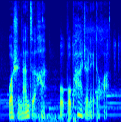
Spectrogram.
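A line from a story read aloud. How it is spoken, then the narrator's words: Fearful muttering. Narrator (Chinese): 我也挺害怕的，就嘴里嘟囔着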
